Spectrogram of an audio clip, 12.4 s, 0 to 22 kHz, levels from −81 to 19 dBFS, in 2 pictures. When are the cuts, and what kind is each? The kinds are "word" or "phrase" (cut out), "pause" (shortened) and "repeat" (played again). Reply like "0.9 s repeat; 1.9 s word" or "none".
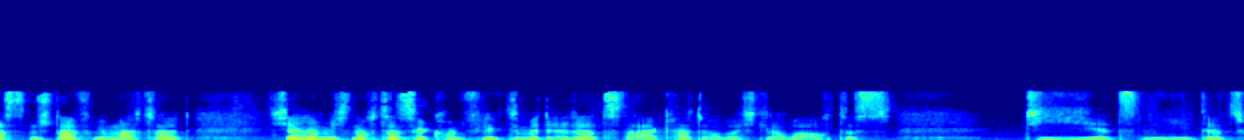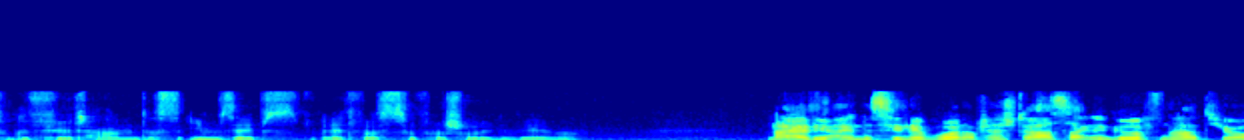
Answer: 7.1 s word; 9.8 s pause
